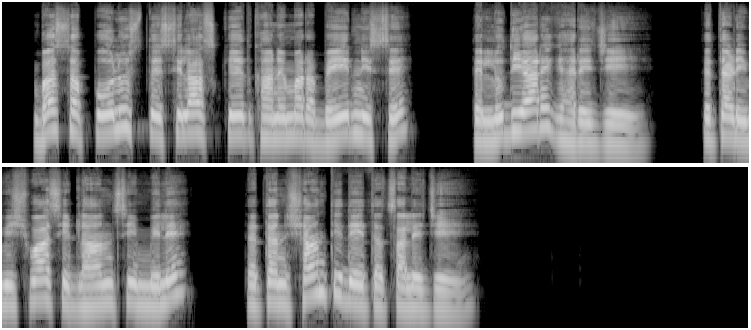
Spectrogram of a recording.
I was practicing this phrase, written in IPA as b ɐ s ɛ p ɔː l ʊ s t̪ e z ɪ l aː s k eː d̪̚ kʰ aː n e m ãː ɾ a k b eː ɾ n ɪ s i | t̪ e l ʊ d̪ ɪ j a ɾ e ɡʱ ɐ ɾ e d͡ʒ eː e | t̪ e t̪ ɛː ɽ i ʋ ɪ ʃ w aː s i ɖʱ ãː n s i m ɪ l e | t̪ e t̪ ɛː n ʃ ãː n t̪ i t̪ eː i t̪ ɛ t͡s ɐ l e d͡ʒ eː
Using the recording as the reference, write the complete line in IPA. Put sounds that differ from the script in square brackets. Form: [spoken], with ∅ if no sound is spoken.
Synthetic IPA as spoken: b ɐ s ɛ p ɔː l ʊ s t̪ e [s] ɪ l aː s k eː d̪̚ kʰ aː n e m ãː ɾ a [∅] b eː ɾ n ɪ s [e] | t̪ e l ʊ d̪ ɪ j a ɾ e ɡʱ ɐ ɾ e d͡ʒ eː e | t̪ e t̪ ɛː ɽ i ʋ ɪ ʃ w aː s i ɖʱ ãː n s i m ɪ l e | t̪ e t̪ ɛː n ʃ ãː n t̪ i [d̪] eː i t̪ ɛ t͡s ɐ l e d͡ʒ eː

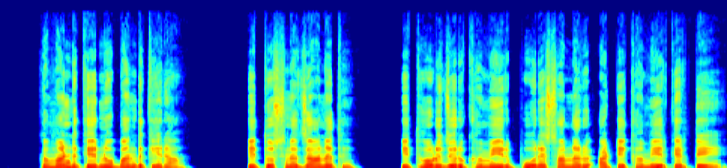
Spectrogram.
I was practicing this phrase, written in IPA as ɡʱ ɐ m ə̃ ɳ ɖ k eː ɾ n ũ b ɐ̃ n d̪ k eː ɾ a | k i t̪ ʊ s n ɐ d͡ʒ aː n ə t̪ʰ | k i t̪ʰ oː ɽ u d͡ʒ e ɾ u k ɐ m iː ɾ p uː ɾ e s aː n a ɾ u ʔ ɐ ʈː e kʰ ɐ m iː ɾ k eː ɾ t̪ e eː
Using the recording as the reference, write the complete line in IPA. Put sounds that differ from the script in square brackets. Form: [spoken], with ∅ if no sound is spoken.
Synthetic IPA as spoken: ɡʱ ɐ m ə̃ ɳ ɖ k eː ɾ n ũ b ɐ̃ n d̪ k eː ɾ a | k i t̪ ʊ s n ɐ d͡ʒ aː n ə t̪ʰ | k i t̪ʰ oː ɽ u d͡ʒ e ɾ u [kʰ] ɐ m iː ɾ p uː ɾ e s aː n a ɾ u ʔ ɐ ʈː e kʰ ɐ m iː ɾ k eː ɾ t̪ e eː

